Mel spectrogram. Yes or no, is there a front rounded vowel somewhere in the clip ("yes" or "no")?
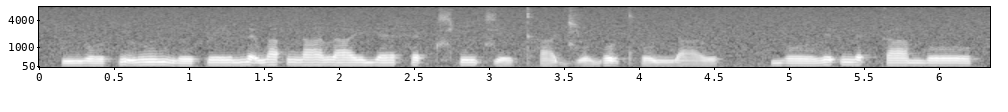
no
